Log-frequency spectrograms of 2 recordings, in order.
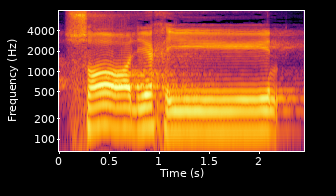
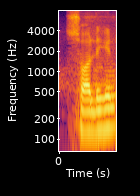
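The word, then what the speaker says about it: الصالحين: উপরে ইবাদিল্লাহিস আল্লাহর বান্দার সালেহীন নেককার বা সৎ সলিহীন শব্দের অর্থ হলো নেককার বা সৎ তাহলে এটাকে আমরা সালেহীন পড়বো না উচ্চারণ করবো কি আমরা সলিহিন আবার হিন টান দিব আর যদি বলি সলিহিন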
